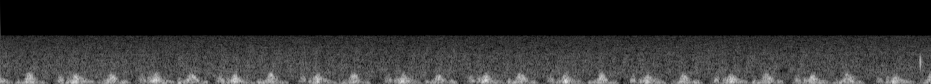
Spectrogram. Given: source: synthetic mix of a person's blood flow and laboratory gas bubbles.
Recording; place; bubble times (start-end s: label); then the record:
Doppler ultrasound of blood flow; precordium
9.18-9.25 s: bubbles
From the record:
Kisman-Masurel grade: 213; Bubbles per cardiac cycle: several, 3 to 8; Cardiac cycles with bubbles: 1 to 10%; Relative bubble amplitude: loud (0.450 to 0.775); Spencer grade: 1 (occasional bubble signal discernible with the cardiac motion signal, with majority of cardiac periods free of bubbles); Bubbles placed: anywhere in the cardiac cycle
